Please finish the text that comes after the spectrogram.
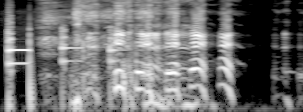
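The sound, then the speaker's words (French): A short, clear touch-tone beep from a phone keypad sounds at the start as a telephone number is dialed, followed by fast, warbling voice-like chatter that fills the rest of the moment. “Maintenant, faisons des coups de téléphone.”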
